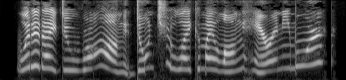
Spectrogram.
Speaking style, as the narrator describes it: screaming

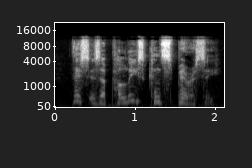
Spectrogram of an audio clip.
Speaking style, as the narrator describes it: cried in accents of infinite indignation

